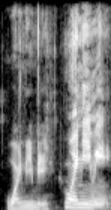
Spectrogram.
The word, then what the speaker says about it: Hueneme: I looked it up, so I wasn't pronouncing it wrong. Oh, okay, say it again. Port Hueneme. Hueneme.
